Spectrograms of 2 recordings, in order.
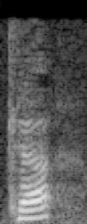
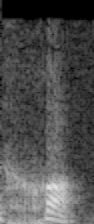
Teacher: حرف الكاء وهذا ما يعنينا هنا ينطق انفجاريا كاء وينطق رخوا خاء، يعني يخرج الهواء هكذا سهلا رخوا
